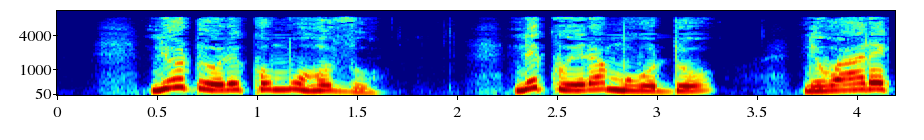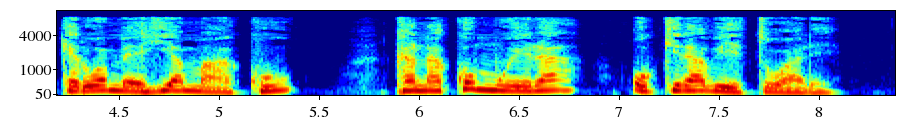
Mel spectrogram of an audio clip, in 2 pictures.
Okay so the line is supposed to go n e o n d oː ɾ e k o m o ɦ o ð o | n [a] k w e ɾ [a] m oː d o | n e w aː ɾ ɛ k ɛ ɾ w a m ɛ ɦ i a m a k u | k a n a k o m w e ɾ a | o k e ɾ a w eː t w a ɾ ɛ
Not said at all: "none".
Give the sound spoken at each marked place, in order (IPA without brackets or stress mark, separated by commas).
e, a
